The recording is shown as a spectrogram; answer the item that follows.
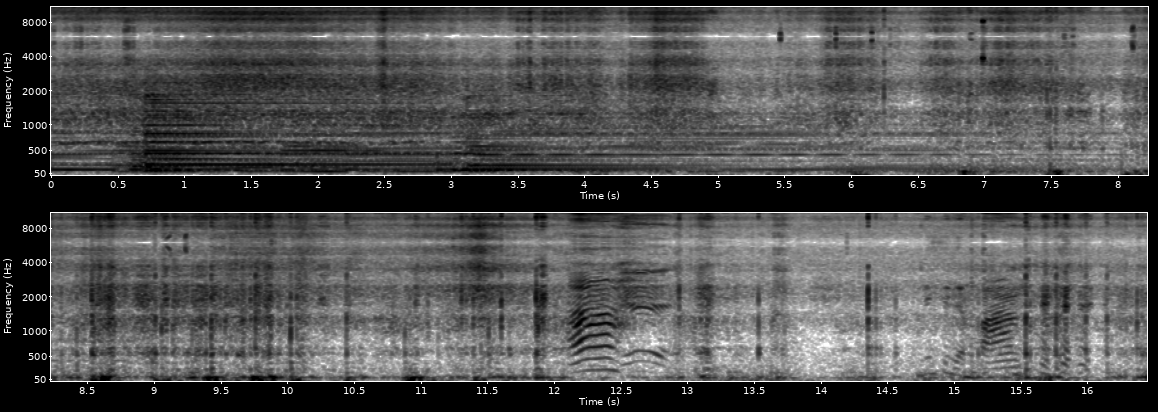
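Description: Solo piano music fades out over the first few seconds. After it come irregular low thumps and rumble of wind on the microphone, with two brief rising-and-falling voice-like calls, one around twelve seconds in and another near the end.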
